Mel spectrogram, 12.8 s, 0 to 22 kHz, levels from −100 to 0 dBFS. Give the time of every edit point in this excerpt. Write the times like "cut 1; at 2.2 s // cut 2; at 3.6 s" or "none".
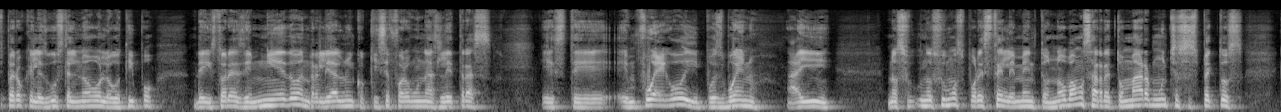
none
